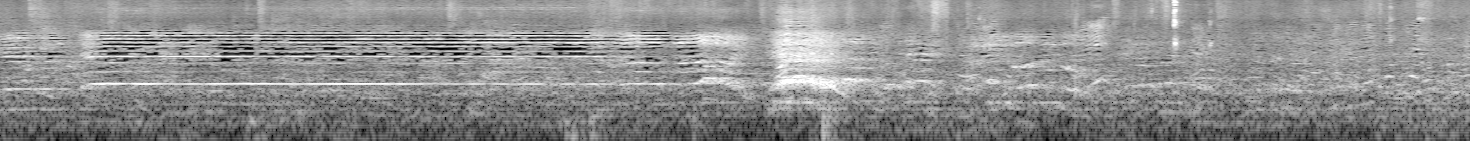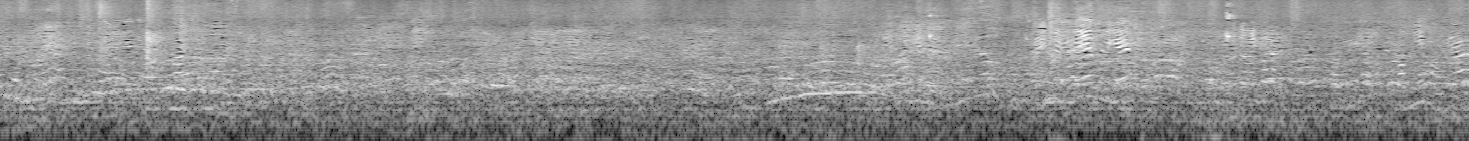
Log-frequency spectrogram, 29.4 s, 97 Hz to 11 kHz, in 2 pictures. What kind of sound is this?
shouts and ambient noise at the Sanlucar de Barrameda market, in S Spain. PCM M10 with internal mics
ambiance, field-recording, spanish, voice, market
